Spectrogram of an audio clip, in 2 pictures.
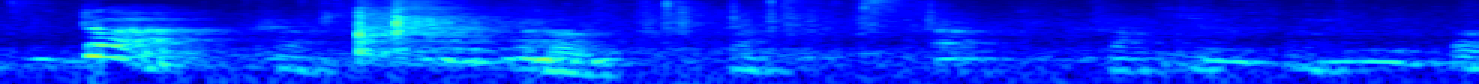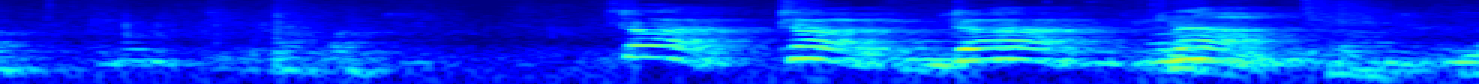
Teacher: Кончик нашего языка упирается в верхнюю часть неба за альвеолами. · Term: ретрофлексные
